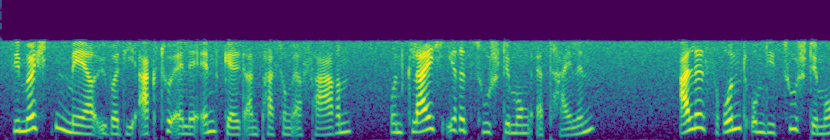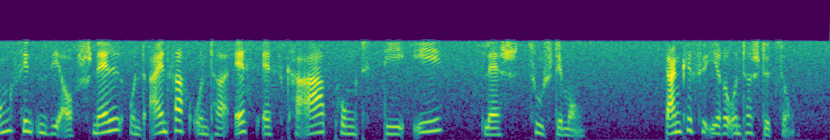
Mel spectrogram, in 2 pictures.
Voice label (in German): Ansage Preisaenderungen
